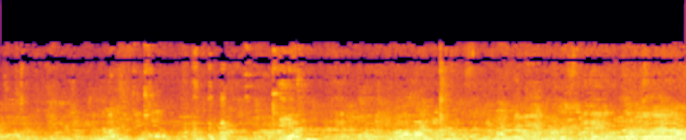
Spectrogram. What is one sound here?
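Several adults talk and chat casually close by in a room.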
